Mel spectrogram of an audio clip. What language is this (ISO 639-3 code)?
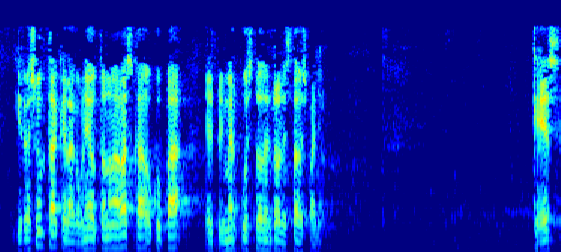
spa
